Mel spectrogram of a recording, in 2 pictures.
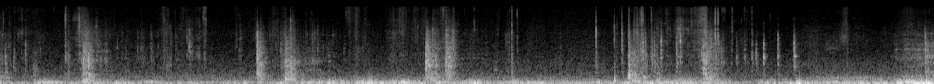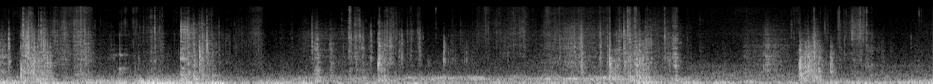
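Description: Wooden shingles and stones knock and scrape on a roof.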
